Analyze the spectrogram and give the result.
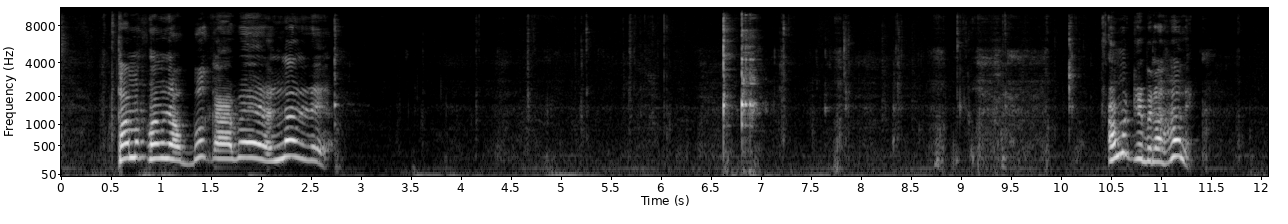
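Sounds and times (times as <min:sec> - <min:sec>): chewing with mouth closed: 0:03.3 - 0:10.5.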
